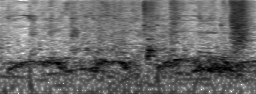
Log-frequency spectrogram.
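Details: Domestic pigeons, paired with a bird from Japan, giving low, throaty coos. The coos are repeated in rolling phrases through the clip, with a faint room hum behind them.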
